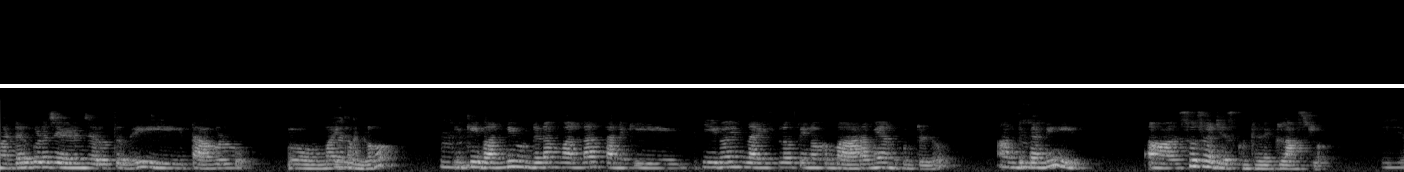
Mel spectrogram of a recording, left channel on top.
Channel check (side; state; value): left; silent; digital silence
